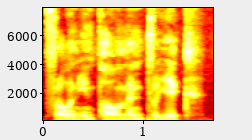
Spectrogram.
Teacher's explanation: he always drops the T on project, so which is an Afrikaans thing to do.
